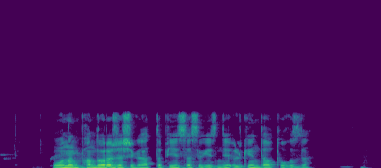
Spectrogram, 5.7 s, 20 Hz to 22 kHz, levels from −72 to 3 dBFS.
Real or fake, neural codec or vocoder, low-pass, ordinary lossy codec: real; none; 7.2 kHz; none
